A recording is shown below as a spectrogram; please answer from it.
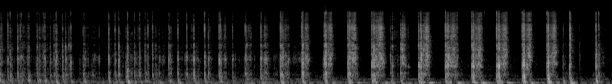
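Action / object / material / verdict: scrape / glitter cardstock letter cutout / cardstock / none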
